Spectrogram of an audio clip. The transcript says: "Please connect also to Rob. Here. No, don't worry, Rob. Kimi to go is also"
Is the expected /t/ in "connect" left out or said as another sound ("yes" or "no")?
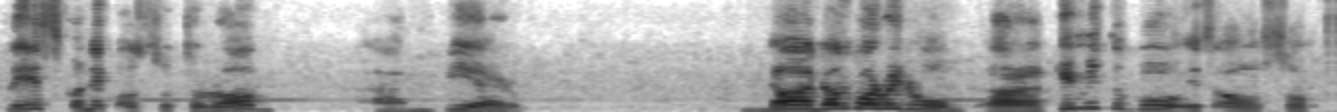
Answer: no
